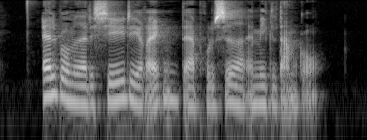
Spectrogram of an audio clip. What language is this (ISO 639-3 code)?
dan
